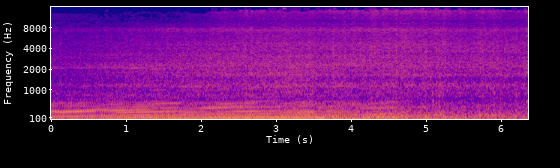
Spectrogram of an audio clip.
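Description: A 2014 Jeep Grand Cherokee SRT engine with its eight-speed automatic revs up loud and close, the exhaust drone climbing in pitch over several seconds before settling into a steady heavy roar, with no one speaking.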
